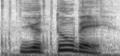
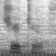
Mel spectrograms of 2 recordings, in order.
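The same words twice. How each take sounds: First: It begins with a Y sound. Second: It begins with a J sound. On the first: The speaker calls it right. "There you go" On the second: The speaker calls it wrong. "We pronounce the Y's like the J's"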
